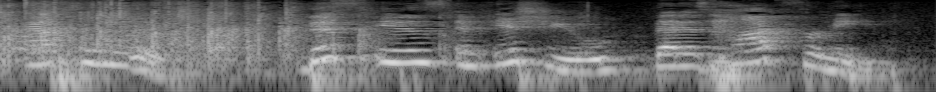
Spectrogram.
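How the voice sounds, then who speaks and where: The voice swings very widely in pitch and has vocal fry. Its tone is dark and mellow, with audible room echo. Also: woman. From Minnesota, South Saint Paul. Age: 50s. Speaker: political candidate. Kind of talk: campaign speech. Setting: meeting with live audience. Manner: animated.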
